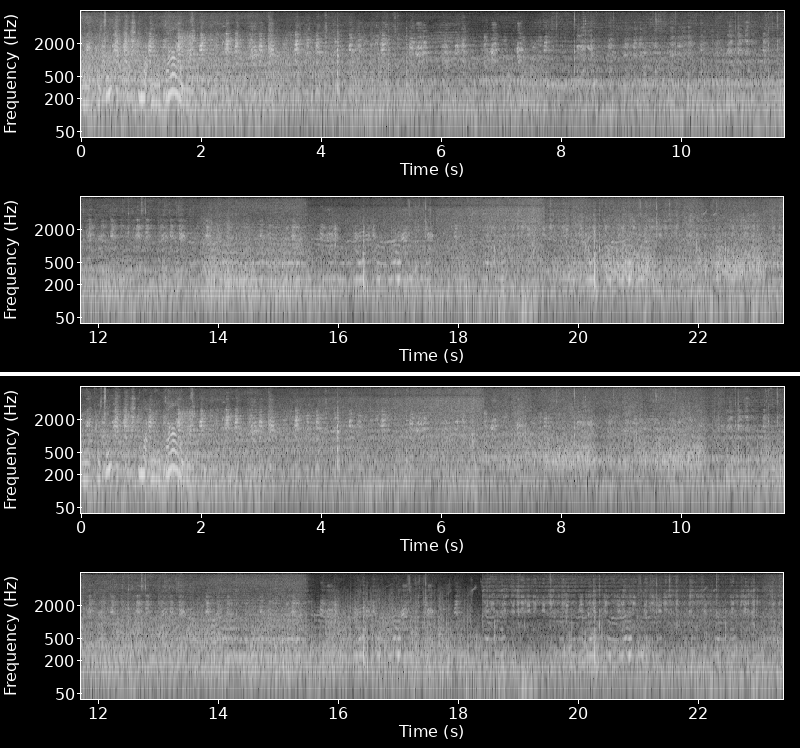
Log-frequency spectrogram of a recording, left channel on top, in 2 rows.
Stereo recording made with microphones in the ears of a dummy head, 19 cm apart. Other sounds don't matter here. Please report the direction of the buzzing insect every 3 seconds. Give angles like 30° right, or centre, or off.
20° left, 10° right, 20° right, 10° right, 10° right, 10° left, 30° left, 30° left.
